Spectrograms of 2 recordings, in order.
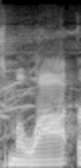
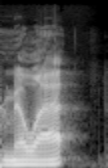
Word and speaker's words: Milat: We didn't know if it was Milat or Millet. – Yeah. – And I think it just depends on your accent. You'd be like, Milat. – Yeah, it's like somewhere between Millet and Milat, like between the E and the A, but there's not, that vowel sound doesn't really exist in our language.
